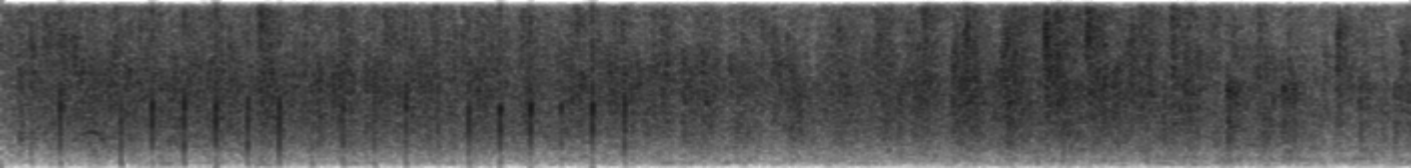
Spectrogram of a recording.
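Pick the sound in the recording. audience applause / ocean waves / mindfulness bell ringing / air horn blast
audience applause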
